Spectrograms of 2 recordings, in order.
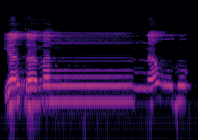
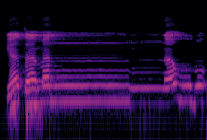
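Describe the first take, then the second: No difference in how they are said.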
